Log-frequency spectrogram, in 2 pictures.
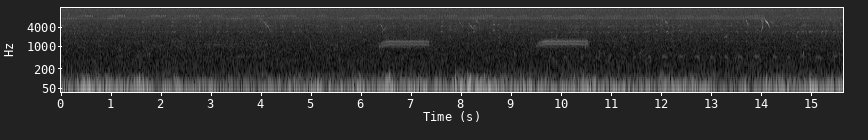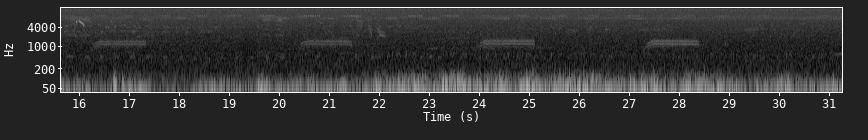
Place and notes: Wondo Genet, Sidama, Éthiopie - marécages écho
wetlands near Wondo Genet
9 December 2011, 08:56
